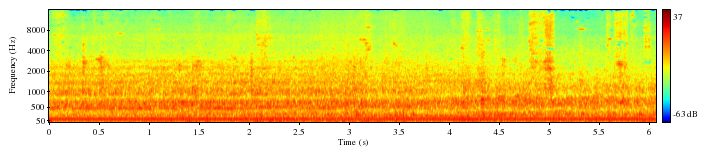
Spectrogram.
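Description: Heavy diesel engine of a LiuGong crawler bulldozer running steadily as it works, with a few short metallic clanks and rattles.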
